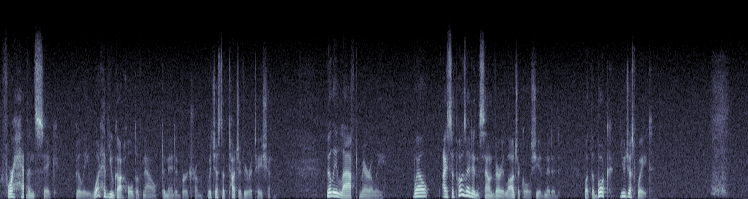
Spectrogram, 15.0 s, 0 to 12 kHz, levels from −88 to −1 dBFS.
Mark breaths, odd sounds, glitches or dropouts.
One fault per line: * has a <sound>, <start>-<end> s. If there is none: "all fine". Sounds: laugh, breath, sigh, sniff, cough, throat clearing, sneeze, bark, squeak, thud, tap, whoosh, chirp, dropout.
* has a dropout, 0.5-0.5 s
* has a sniff, 14.2-14.7 s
